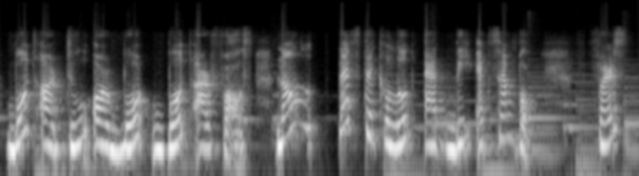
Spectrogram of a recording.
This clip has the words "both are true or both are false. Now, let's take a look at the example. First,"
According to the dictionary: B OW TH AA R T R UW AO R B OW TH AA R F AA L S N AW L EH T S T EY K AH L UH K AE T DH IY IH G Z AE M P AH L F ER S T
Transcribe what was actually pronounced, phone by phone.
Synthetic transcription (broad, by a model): B OW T AA R T UW AO R B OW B AA R F AA L S N AW L EH T S T EY K AH L UH K AE T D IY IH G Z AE M P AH L F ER S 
